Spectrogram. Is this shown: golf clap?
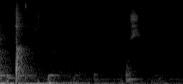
yes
